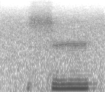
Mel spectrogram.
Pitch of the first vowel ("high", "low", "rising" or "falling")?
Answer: high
